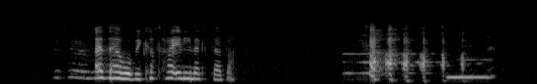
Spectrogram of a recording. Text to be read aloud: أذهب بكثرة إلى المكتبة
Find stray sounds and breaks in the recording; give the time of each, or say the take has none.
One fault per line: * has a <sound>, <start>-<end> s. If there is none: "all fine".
* has a laugh, 3.4-5.0 s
